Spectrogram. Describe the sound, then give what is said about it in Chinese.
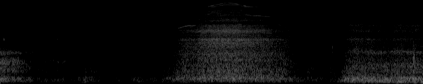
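Heavy, uneven breathing: long, noisy, hissing breaths that swell and fade irregularly, with a drawn-out breath in the middle and another starting after a short gap, quiet and without talk. “你的呼吸乱了”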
